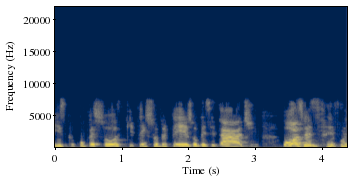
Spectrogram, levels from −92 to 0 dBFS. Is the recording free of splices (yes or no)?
yes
